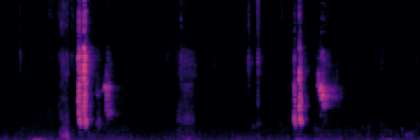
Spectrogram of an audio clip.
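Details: Eurasian tree sparrows feeding in the morning; a few short, sharp high chirps in two clusters separated by quiet, with soft tapping and pecking sounds between them.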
